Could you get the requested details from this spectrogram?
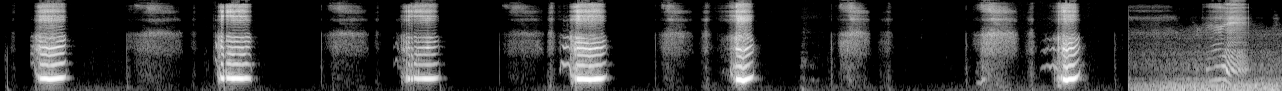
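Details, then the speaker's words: Infant with spina bifida making loud, high-pitched crowing on each breath in: inspiratory stridor. This symptom led to hospital re-evaluation of his breathing, which involved Chiari II and an NG tube. "What you just saw and heard was a couple examples of our son experiencing stridor. It's a breathing condition, and it was one of the symptoms that led us to believe that we needed to take him back to the hospital at U of M to find out what was going on."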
